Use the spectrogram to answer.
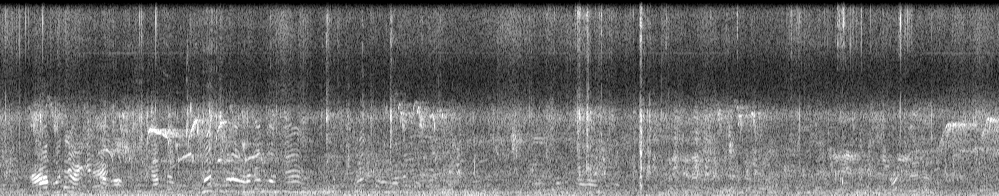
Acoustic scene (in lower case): park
